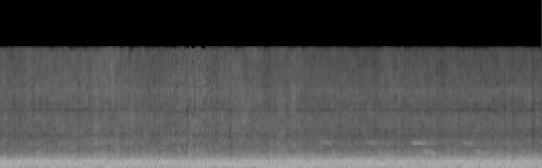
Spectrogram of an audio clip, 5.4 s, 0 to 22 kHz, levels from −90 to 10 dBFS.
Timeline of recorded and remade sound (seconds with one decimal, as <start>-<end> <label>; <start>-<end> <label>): 0.0-1.7 remade; 1.7-2.2 recorded; 2.2-5.4 remade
